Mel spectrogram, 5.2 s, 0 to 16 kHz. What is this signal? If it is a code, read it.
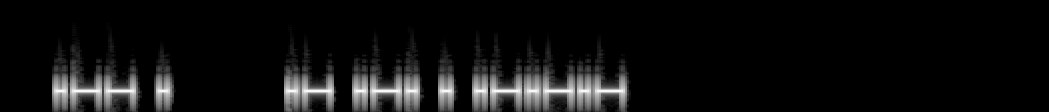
Morse code, heard as a keyed tone, about 28 wpm, 700 Hz. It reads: WE ARE.
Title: 2x Word-Spacing - Sentences from Top 200 Words - 28wpm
